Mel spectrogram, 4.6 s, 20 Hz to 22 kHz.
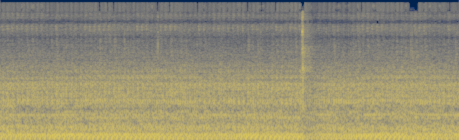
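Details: Honda EU30is 3 kW inverter generator running on half setting: steady, even hum with a low constant beat, no misses or hunting; carrying load smoothly and healthily.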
